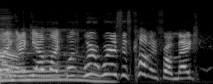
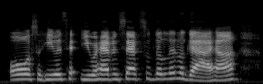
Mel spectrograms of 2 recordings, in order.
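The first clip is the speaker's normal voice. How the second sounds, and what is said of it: Put-on Minnesota accent. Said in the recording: “Minnesota accent ... I've become Minnesotan for a bit”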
